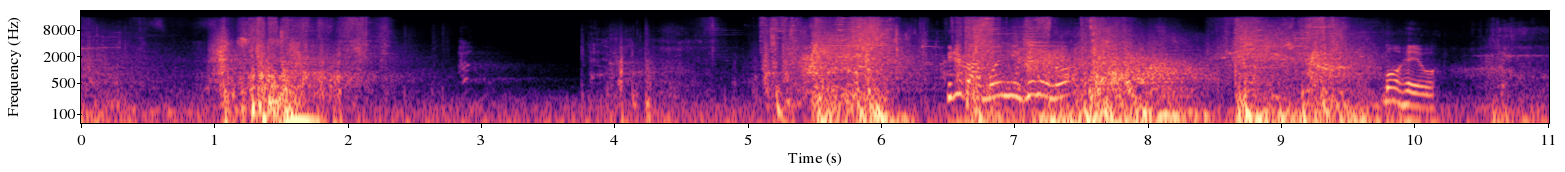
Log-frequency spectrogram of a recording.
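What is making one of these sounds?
Magic spells burst and whoosh loudly.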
